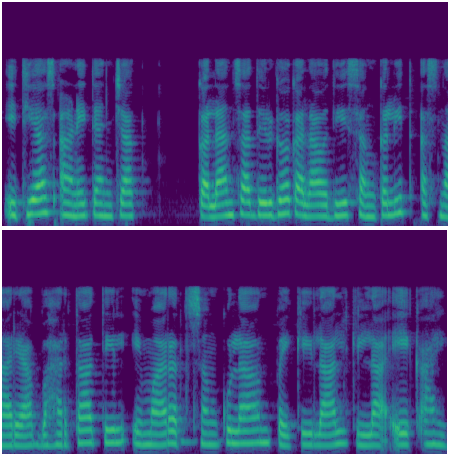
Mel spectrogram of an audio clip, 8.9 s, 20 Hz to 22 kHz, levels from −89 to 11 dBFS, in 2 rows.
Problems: none marked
